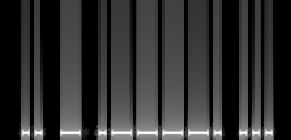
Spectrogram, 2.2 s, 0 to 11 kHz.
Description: Morse code, heard as a keyed tone, about 25 wpm, 600 Hz. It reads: IT'S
